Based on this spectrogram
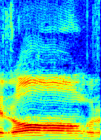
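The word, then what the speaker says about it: wrong: फिर W और R में बचता है र, ठीक है ना, W हो जाता है वहां पे साइलेंट, जैसे कि रॉन्ग, राइट, ये सारे में W से शुरू होता है लेकिन साउंड बचती है R की।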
